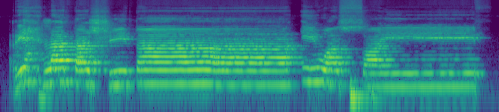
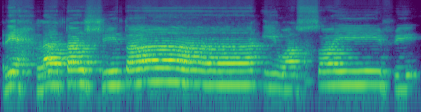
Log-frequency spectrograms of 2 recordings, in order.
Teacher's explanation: Kalau kita wakaf berarti rihlatasyita'i wasaif. Panjang saif. Kenapa? Karena mad arid lisukun.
